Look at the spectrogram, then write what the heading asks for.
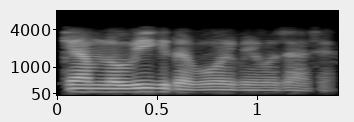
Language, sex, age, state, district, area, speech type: Manipuri, male, 45-60, Manipur, Churachandpur, rural, conversation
